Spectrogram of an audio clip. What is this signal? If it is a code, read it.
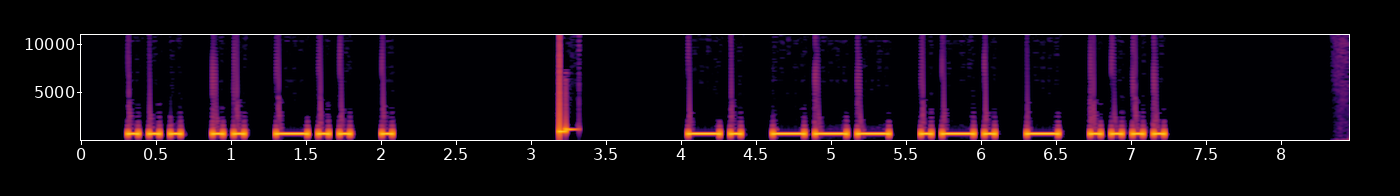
Morse code, heard as a keyed tone, about 17 wpm, 700 Hz. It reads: SIDE NORTH
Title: Sentences from Top 400 Words - New Word Drill - 17wpm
